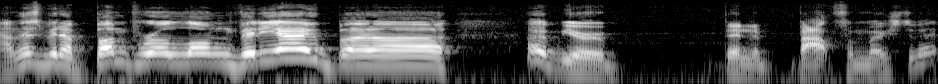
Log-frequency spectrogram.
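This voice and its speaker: A man talks at a fairly quick pace in a high voice with very wide pitch swings. His loudness rises and falls sharply. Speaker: gaming YouTuber. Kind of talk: casual chat. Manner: animated.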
